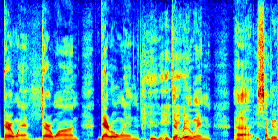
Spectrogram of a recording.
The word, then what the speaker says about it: Derouen: Which my last name is actually pronounced Derwan. Okay. Or in New Iberia, it's Derwan. And then in France is Deon.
